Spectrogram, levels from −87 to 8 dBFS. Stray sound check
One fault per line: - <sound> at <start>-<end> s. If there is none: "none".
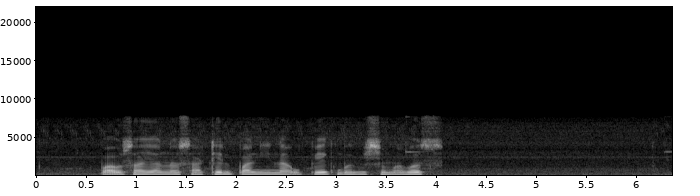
none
